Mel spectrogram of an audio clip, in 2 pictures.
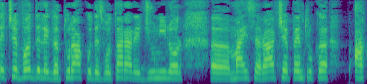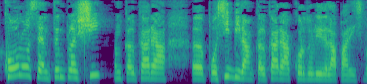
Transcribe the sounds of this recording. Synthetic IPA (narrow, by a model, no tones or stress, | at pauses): et͡ʃe̞vəd̪le̞ɡət̪uɾakud̪e̞zvo̞lt̪aɾeaɾe̞d͡ʒiunilo̞rmajsəɾat͡ʃe̞pe̞nt̪ɾukəako̞lo̞se̞ɨnt̪ɨmpləʃiɨŋkəlkaɾeapo̞sibiləɨŋkəlkaɾeaːko̞rd̪ulujd̪e̞lapaɾis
